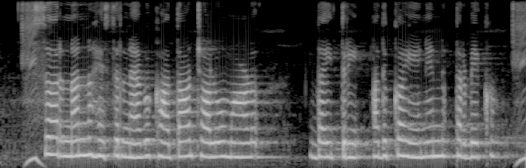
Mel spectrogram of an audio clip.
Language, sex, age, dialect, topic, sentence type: Kannada, female, 18-24, Northeastern, banking, question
